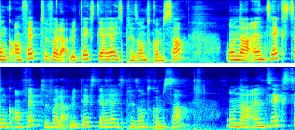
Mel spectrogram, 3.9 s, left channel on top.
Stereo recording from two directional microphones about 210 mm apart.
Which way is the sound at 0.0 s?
55° left (ahead or behind).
